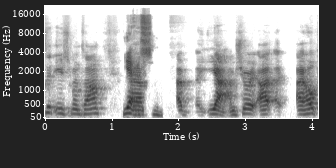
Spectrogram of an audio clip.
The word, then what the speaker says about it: Yves Montand: Is that how you pronounce it, Yves Montand?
